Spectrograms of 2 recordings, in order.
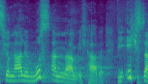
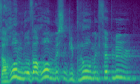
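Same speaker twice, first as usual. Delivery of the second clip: high, louder mock lament about wilting flowers; plaintive lament; 9 semitones higher, 4 dB louder than usual. A whiny person asks why flowers must wilt, mock lament. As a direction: whine it like a dramatic soul.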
